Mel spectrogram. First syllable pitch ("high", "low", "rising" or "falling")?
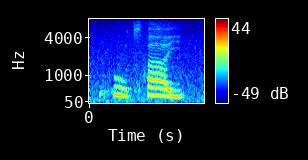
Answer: low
